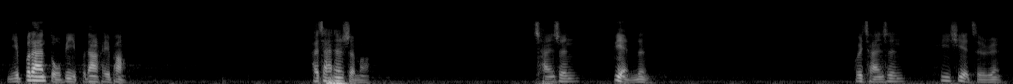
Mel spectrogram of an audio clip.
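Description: A man preaching a sermon as pastor, animated and often addressing his brothers and sisters. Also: medium pitch, measured pace, long pauses, dry recording, highs cut off.

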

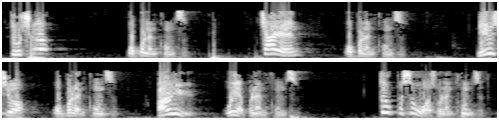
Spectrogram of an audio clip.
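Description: Male pastor, fairly high, animated sermon voice full of rhetorical questions. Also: husky. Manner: preaching with many rhetorical questions to the congregation.

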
